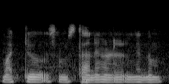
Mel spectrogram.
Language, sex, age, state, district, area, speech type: Malayalam, male, 18-30, Kerala, Malappuram, rural, spontaneous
